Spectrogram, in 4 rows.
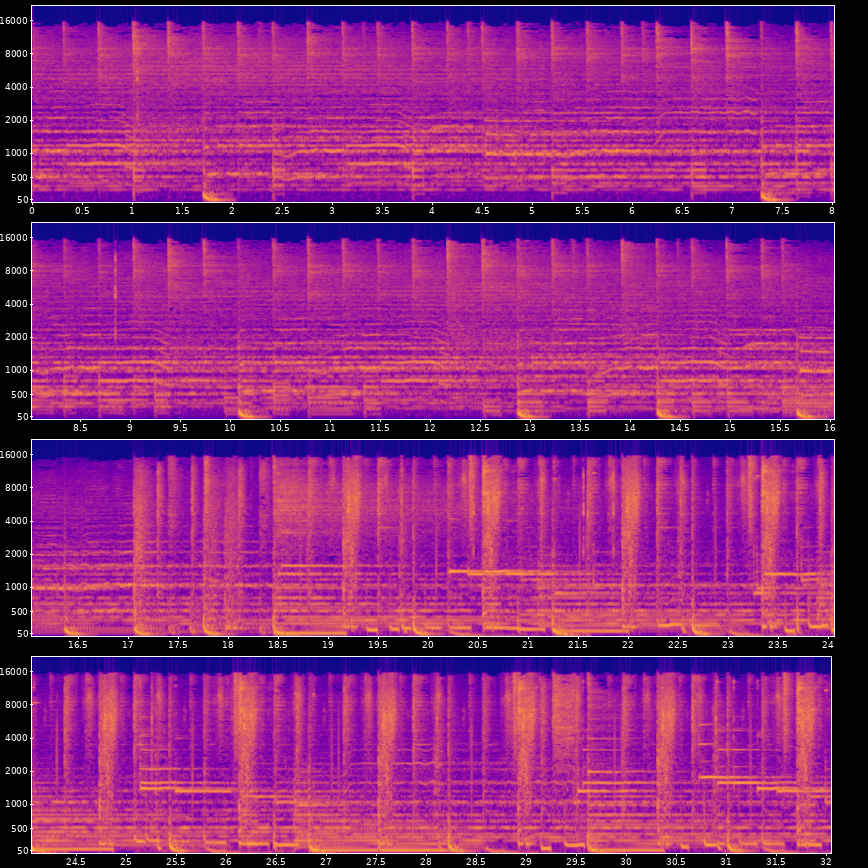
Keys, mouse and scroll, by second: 0.8-8.6 alt+drag, 17.7 ctrl+z, 20.2 click, 21.6 right click, 23.3-32.0 drag.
